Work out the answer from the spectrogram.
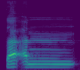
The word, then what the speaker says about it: كأن: حمزہ لام زبر اللام کھڑا زبر لا، اللہ، ہا پیش ہو، اللہ، كأنما يصعد في السماء، کاف زبر کا، حمزہ نون زبر ان، کأن، نون زبر نا، کأن، میم الف زبر ما،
